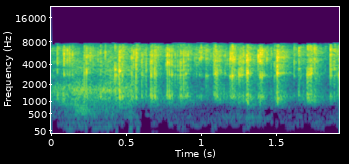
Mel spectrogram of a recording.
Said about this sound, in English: Oh shit, this dice being rolled.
